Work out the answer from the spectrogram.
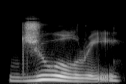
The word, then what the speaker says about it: jewelry: word hiccup hiccup jewelry so I guess I usually spell it the way it sounds with just a u l but it is actually the exact same sound just take out this e and have Jewel because we're dropping the middle syllable jewelry making it two syllables jewelry make sure you hold your tongue in the L position long enough that it can be heard before you pull it back for the r jewelry if you go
